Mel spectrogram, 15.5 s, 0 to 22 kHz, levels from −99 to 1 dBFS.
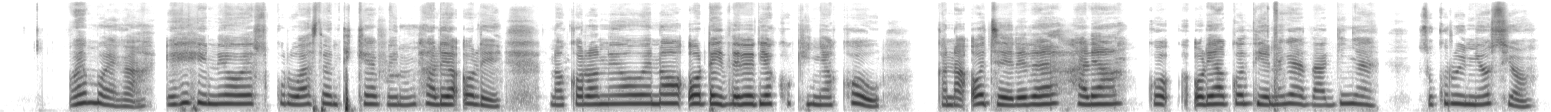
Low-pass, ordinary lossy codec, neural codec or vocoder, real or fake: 19.8 kHz; none; vocoder, 44.1 kHz, 128 mel bands, Pupu-Vocoder; fake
